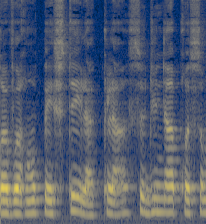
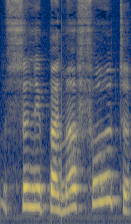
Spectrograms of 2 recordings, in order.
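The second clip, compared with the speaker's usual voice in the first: stammering; 7 semitones higher than usual. A narrator's reading. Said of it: "bégaya le misérable Lippmann".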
